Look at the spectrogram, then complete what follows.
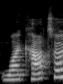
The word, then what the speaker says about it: Waikato: Waikato, have I pronounced that properly?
